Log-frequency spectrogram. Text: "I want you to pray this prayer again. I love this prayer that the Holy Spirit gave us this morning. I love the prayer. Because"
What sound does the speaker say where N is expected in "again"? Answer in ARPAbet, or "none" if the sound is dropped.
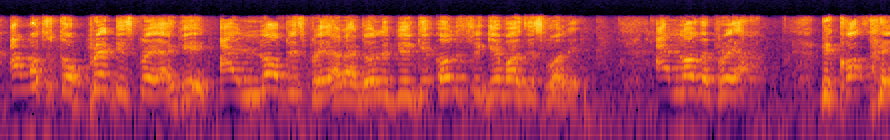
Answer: N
